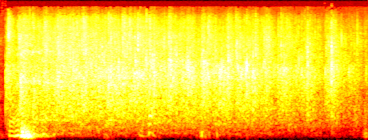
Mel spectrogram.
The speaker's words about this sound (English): You can clap.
